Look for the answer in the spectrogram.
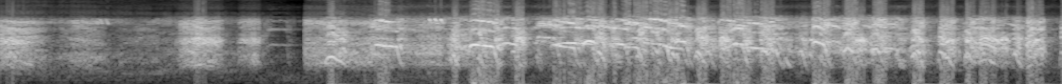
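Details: Bathing yellow-billed babblers, Sri Lanka, give a rasping, squeaky chatter: softer, hissy notes at first, then a loud burst of overlapping scratchy squawks repeated roughly twice a second.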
